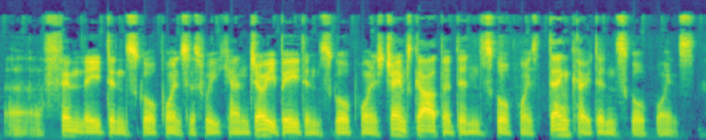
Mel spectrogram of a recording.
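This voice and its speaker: A man casually commentating his own racing management game, relaxed and rambling with many fillers. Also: rumbling low, unhurried, vocal fry, no room sound. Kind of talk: casual let's-play commentary.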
